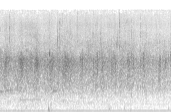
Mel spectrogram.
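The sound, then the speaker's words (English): A crowd claps steadily, producing a dense, continuous wash of overlapping handclaps with a slight rhythmic pulse throughout, fairly even in loudness and with no voices standing out. “Oh, come on, clap your hands unto the Lord today.”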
